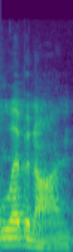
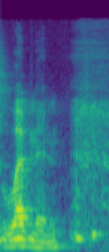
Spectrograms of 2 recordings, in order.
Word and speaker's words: Lebanon: that right Le it it's spelled Lebanon but if you say Lebanon to a Tennessee it's Lebon um and they had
